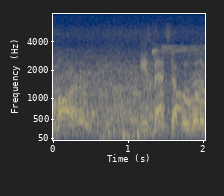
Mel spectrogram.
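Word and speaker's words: Maher: It looks like Mayer, but he pronounces it Kevin Marr.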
